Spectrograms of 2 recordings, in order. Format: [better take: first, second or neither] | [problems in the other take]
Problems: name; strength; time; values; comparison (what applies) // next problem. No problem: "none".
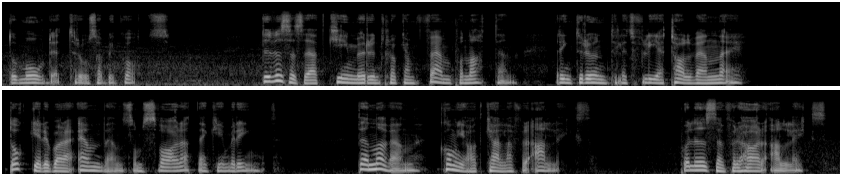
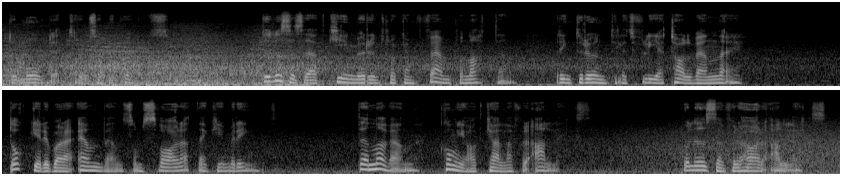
first | train or aircraft noise; loud; throughout; 5 dB below the speech; faint in the first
